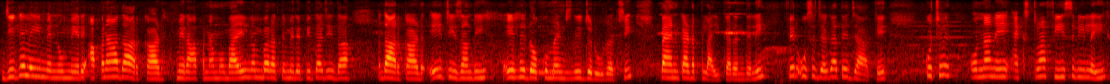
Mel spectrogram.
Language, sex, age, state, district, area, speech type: Punjabi, female, 18-30, Punjab, Ludhiana, urban, spontaneous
